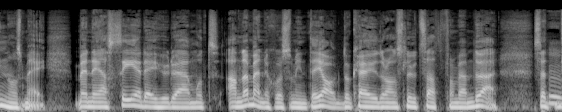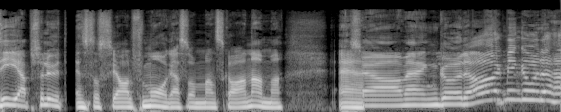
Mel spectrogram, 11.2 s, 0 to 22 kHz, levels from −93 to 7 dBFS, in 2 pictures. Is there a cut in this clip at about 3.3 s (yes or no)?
no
